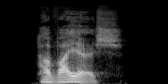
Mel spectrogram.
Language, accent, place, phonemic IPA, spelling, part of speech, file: German, Germany, Berlin, /haˈvaɪ̯ɪʃ/, hawaiisch, adjective, De-hawaiisch.ogg
- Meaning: Hawaiian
